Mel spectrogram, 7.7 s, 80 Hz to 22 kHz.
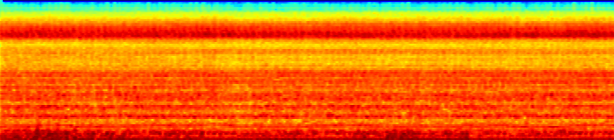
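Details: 2007 Honda Rebel 250 idling in neutral just after an oil change and valve clearance adjustment; even, quick putter about three beats a second, no clatter or hunting. Owner says it runs perfectly; normal idle.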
